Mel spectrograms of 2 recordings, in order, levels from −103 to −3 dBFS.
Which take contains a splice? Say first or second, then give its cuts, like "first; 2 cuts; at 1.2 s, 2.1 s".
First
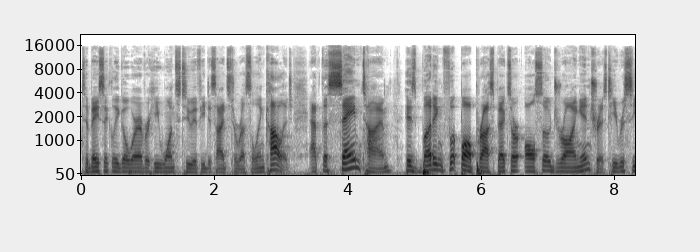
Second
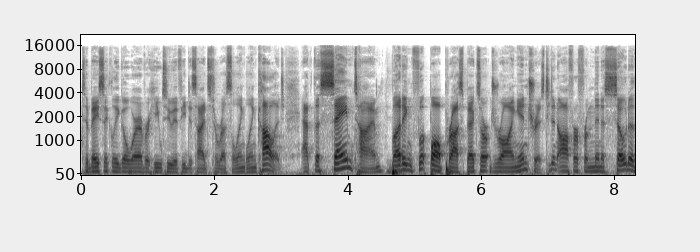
second; 5 cuts; at 1.2 s, 2.5 s, 4.6 s, 6.1 s, 7.0 s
